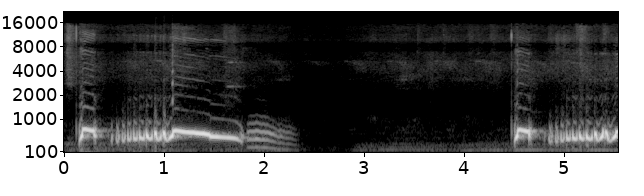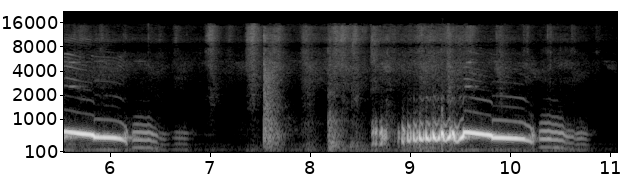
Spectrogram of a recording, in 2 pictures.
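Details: Spotted dove recorded as a lure to prompt quiet doves into calling. It gives three mellow, rolling coo phrases about two seconds long, each opening with a short clipped note and then a throaty, trilled coo that dips at the end. The phrases come about every four and a half seconds against a quiet background, with a brief click between the last two.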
